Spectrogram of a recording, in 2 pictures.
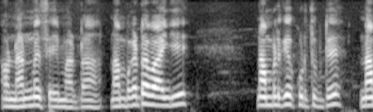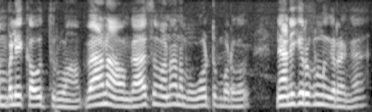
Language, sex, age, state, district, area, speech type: Tamil, female, 60+, Tamil Nadu, Tiruvannamalai, rural, spontaneous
